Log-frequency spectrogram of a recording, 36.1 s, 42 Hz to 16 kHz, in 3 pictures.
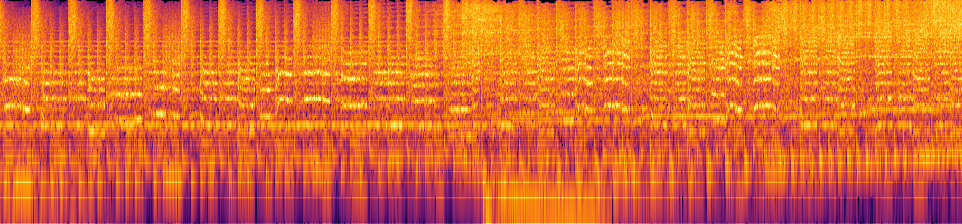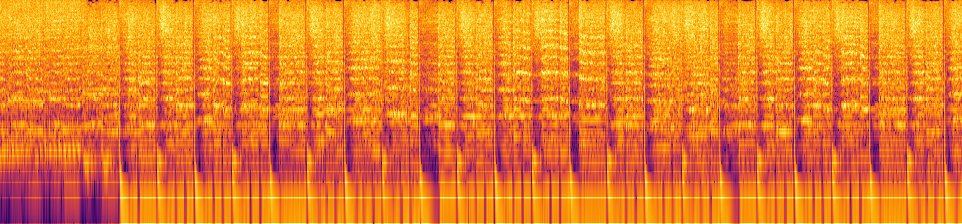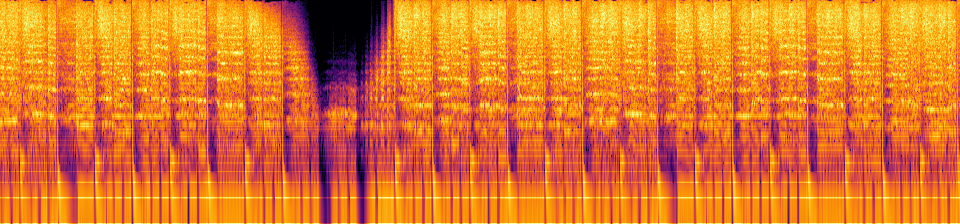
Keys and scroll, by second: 1.4 |, 1.9 alt+i, 12.5 3, 13.3 alt+3, 15.8 i, 16.8 alt+i, 33.1 3, 33.9 alt+3.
